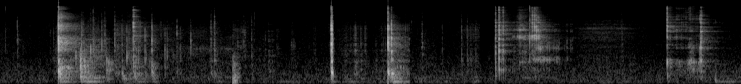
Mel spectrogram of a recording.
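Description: A table knife clicking and tapping against a ceramic plate as butter is cut into pieces, in a string of separate sharp clinks with a short scrape about five seconds in. Near the end comes a cluster of clinks as the plate is tipped and scraped against a stainless-steel mixing bowl.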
